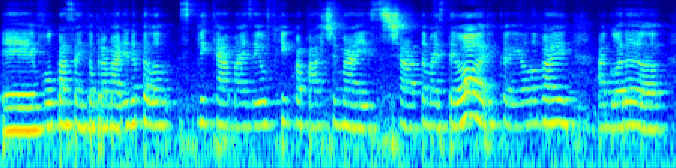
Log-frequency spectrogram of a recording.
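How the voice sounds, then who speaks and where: A woman with a Brazilian Portuguese accent speaks to a live audience as a communication consultant. Her voice is high and thin, and her talk is chatty and full of fillers. The recording carries room echo and a faint ambient hiss. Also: level tone, moderate pace. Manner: chatty, many fillers, laughs often. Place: event hall, live audience.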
